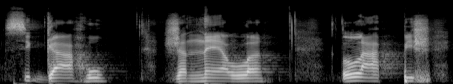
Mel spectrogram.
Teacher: paroxítonas, em que a sílaba tônica está na penúltima sílaba · a sílaba que a gente proferiu com mais força sempre esteve na penúltima sílaba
